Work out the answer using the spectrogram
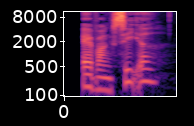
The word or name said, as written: avanceret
